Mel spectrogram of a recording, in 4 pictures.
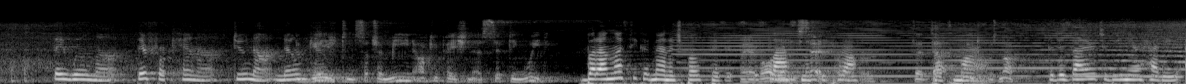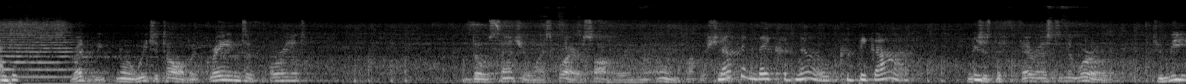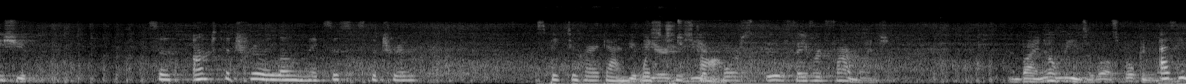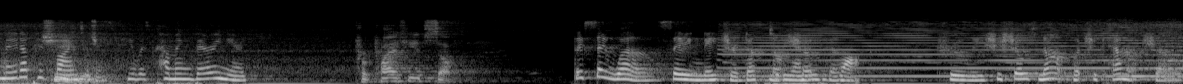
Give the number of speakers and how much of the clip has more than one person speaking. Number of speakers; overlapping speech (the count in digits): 3, about 14%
